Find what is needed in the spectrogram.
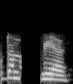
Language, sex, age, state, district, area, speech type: Assamese, female, 60+, Assam, Goalpara, rural, conversation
